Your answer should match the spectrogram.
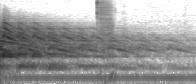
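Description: Echo tail of a synth pluck fading out, its repeats run through a flanger so the pitch glides downward as it dies away over about a second and a half. A short burst of hiss comes a little after a second in.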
